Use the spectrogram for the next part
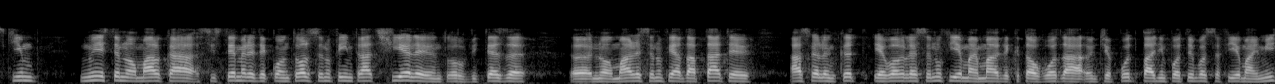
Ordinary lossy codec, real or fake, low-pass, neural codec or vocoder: none; fake; 5.4 kHz; codec, 16 kHz, 4.8 kbps, FACodec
